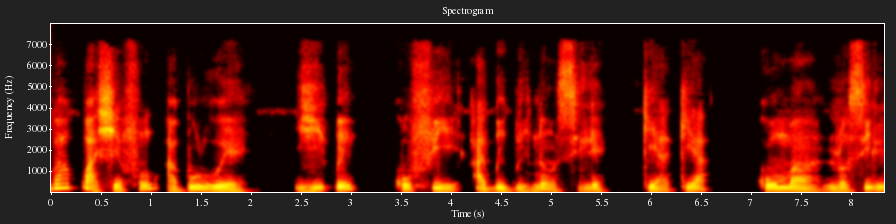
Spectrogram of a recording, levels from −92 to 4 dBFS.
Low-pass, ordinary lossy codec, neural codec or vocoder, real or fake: 7.2 kHz; MP3, 64 kbps; autoencoder, 48 kHz, 128 numbers a frame, DAC-VAE, trained on Japanese speech; fake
